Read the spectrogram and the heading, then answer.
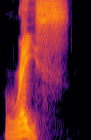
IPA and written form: reɪs (race)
